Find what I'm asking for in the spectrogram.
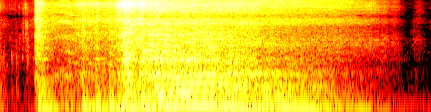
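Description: A car engine turns over and catches, then runs loud and rough for about three seconds before dying away, recorded up close. The car starts but will not idle.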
